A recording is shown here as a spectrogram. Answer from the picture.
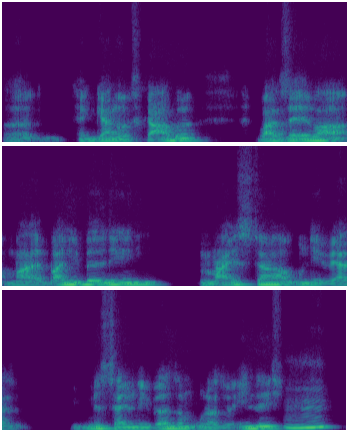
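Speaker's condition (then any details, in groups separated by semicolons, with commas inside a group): Spastic tetraparesis, spastic quadriplegia; birth injury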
